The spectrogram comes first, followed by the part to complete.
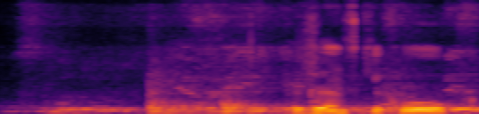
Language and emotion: Russian, neutral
